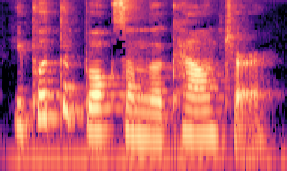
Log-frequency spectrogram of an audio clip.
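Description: A woman in her thirties reading a picture book aloud, expressive, deliberate and dramatic, like a teacher. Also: mid-range voice. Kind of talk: expressive storybook read-aloud. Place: small room at home. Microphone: camera or phone at close range.

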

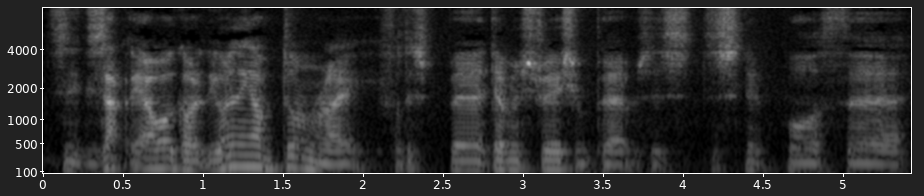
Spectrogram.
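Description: A man's voice: medium pitch, fairly quick, bright, forceful tone. A middle-aged British man giving a casual, unscripted hands-on demonstration as a hobbyist repairer, rambling, self-deprecating and mildly sweary. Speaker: hobbyist radio repair presenter.

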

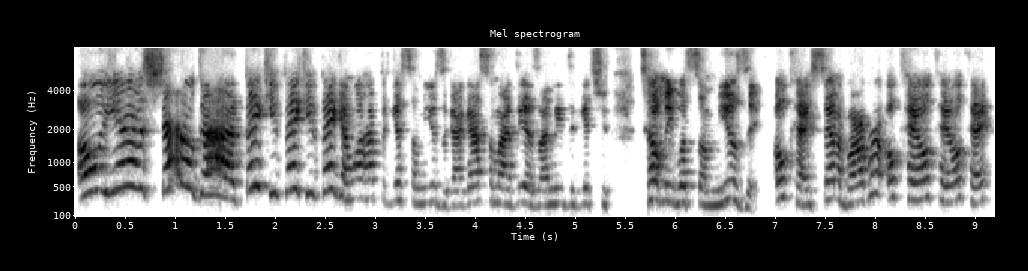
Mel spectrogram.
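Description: A middle-aged American woman hosting a chatty, interactive livestream for children, animated and repeating phrases and questions to draw listeners in. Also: sits high, a little fast. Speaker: teacher, children's read-aloud host. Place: indoor room with bookshelves.

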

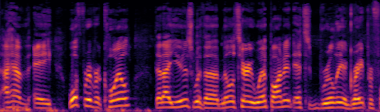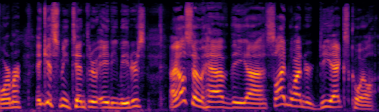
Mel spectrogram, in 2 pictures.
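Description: Casting: older male hobby vlogger, slightly high voice, casual explainer, halting and rambling, recorded outdoors. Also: a bit bright, dry recording. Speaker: ham radio vlogger. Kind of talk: casual explanatory talk to camera. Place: outdoors in a grassy backyard.

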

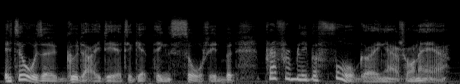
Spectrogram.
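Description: A man's voice: deep voice, huge pitch swings, normal speed, a little mellow, slightly rough. A British man hosting a comic compilation, reading scripted links in a dry, wry manner. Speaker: host of a radio bloopers compilation.

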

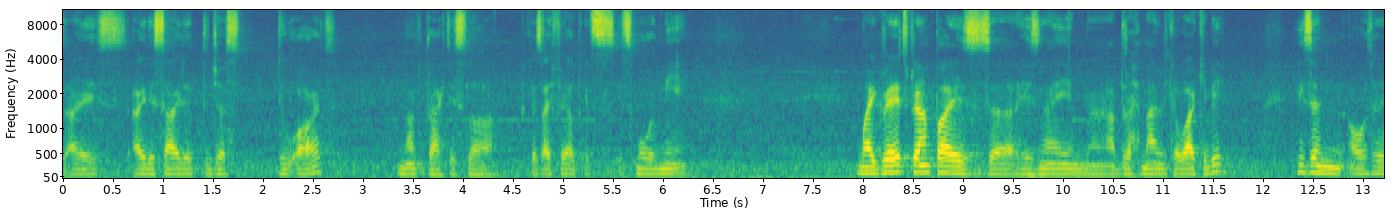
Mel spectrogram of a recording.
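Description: A man in his thirties from Syria, with a Syrian Arabic accent, speaking in a soft-spoken, reflective documentary interview. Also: lowish voice, steady tone, normal speed, noisy background. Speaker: artist. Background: background music.

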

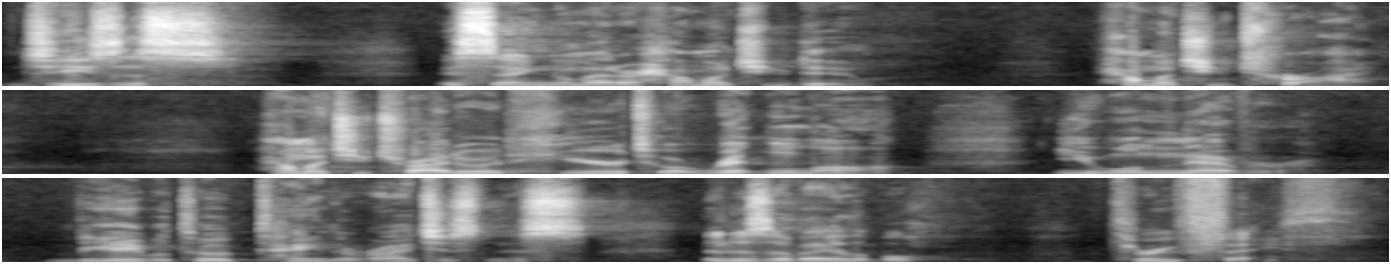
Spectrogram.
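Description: A middle-aged man preaching a sermon from a pulpit, swinging between loud animated lines and hushed ones. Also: lowish voice, moderate pace, pauses often. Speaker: pastor. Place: church sanctuary at a pulpit. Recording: long reverb of a church hall.

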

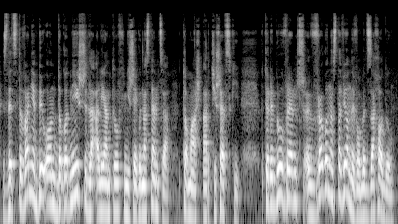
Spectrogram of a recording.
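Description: A young man with a soft, mellow voice delivers prepared historical commentary. His tone is rounded and relaxed, and he speaks in full, formal sentences as a programme guest. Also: mid-range voice, moderate pace, breathy edge.

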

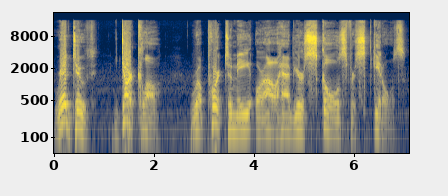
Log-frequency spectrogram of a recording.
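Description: A man's voice: mid-range voice, expressive, unhurried, natural voice. A man voicing a brutal, contemptuous one-eyed rat warlord from a storybook, bellowing and snarling his commands. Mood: furious bellowing. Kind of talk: storybook character voice.

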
